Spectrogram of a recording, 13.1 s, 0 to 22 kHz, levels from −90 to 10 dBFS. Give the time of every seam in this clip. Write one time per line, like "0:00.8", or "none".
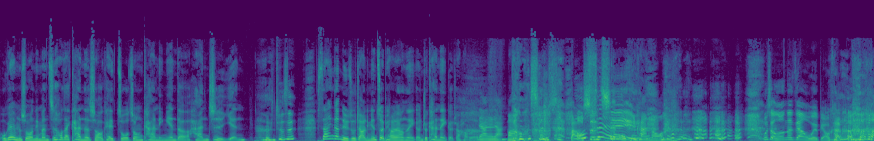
0:07.6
